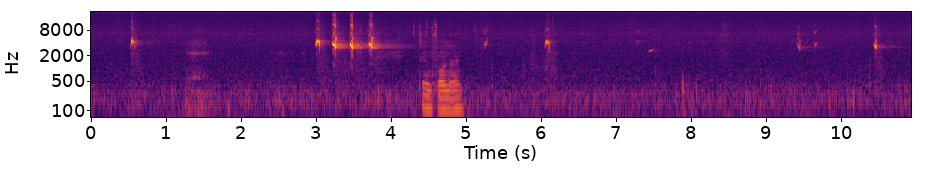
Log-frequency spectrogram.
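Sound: wild birds calling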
